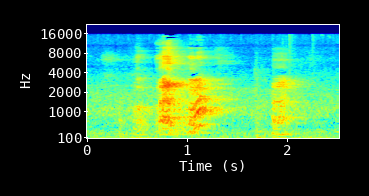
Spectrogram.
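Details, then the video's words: Young macaw kept as a pet, babbling in the evening as it practises words: two close raspy, voiced syllables followed by a softer third one, indoors. "Wieczorne gaworzenie małej papużki :), Charlie papuga Ara ćwiczy sobie różne słówka"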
